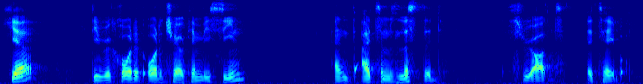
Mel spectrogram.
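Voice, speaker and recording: A young man reading a scripted software tutorial as a student demonstrator. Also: lowish voice, measured pace. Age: young adult.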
